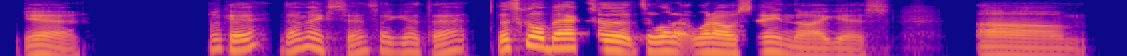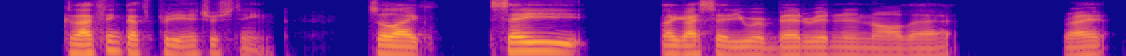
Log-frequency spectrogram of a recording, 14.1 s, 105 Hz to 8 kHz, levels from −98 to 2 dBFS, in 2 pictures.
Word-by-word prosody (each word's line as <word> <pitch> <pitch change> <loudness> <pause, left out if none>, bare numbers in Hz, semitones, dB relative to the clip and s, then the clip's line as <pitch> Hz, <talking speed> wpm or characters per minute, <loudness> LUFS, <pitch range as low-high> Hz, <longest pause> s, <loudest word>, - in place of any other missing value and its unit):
Yeah. 115 -6 -2 0.8
Okay, 185 +5 0
that 170 +5 -4
makes 200 -7 -2
sense, 160 +2 -9
I 160 - -6
get 145 -1 -8
that. 160 +8 -6 0.2
Let's 185 +2 +2
go 230 -3 +9
back 200 0 +8
to 180 -3 +6
to 155 - -1
what 160 -2 +3
what 150 +1 +3
I 140 - +7
was 135 -2 +1
saying, 150 -5 -1
though, 105 - -4
I 100 -1 -1
guess. 95 -2 -9 0.5
Um, 105 -4 -3 0.6
'cause 135 - -1
I 130 - +8
think 165 0 -6
that's 130 -1 -1
pretty 120 -3 -6
interesting. 120 -7 -11 0.6
So, 125 -2 +2
like, 115 -2 +5 0.4
say 155 -2 +3 0.5
like, 120 0 0
I 120 - +5
said, 120 -1 -3
you 110 - -5
were 110 -1 -4
bedridden 110 +1 -4
and 105 -1 -9
all 95 0 -6
that. 95 0 -8 0.7
Right? 110 +2 -2
125 Hz, 175 wpm, -24 LUFS, 110-155 Hz, 0.8 s, go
